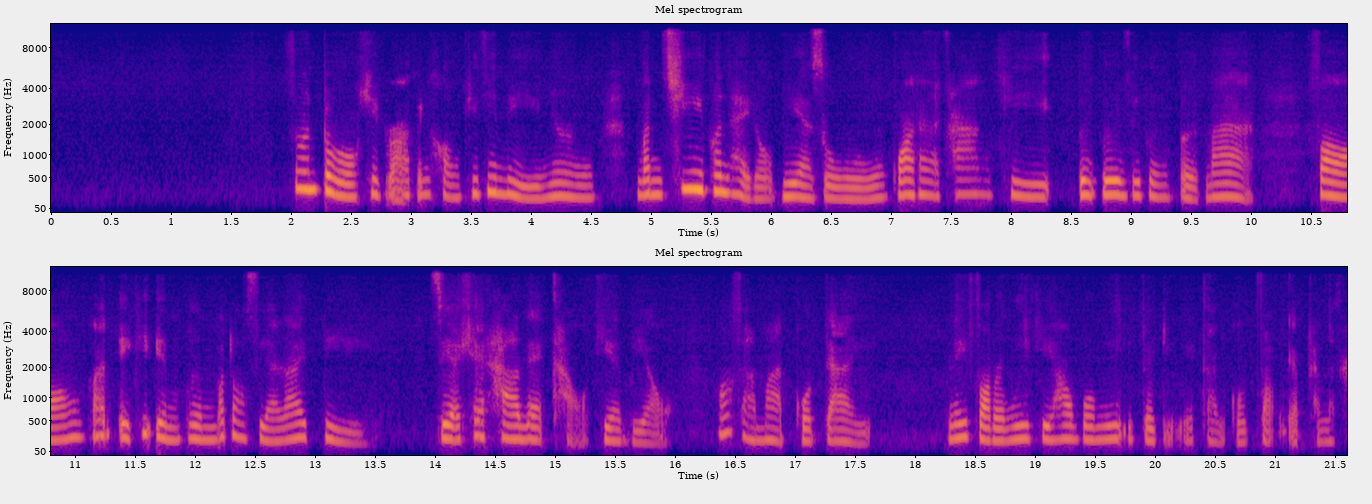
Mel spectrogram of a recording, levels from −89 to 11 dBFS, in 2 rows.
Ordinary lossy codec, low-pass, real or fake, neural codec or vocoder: AAC, 48 kbps; 10.8 kHz; fake; codec, 24 kHz, 0.9 kbps, WavTokenizer, small release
